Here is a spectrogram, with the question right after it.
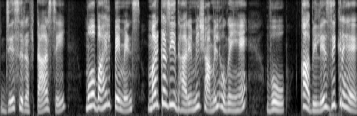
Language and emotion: Urdu, surprised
